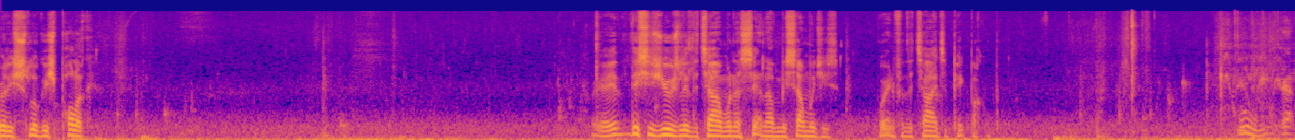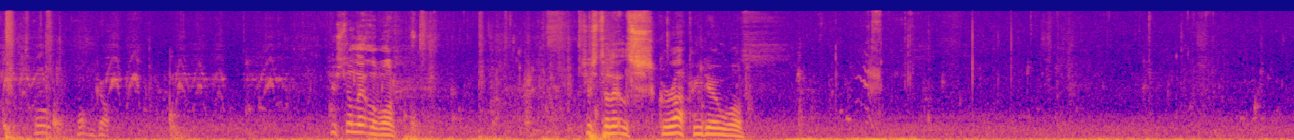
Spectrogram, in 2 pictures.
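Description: Water laps against a small boat's hull.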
